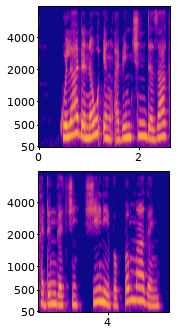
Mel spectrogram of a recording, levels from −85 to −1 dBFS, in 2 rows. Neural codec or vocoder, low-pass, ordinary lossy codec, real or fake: none; 7.2 kHz; none; real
